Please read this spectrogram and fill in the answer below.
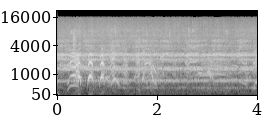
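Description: A woman's repeated short, high screams over the shrieking high violins of the shower-scene score, with held string tones underneath.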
